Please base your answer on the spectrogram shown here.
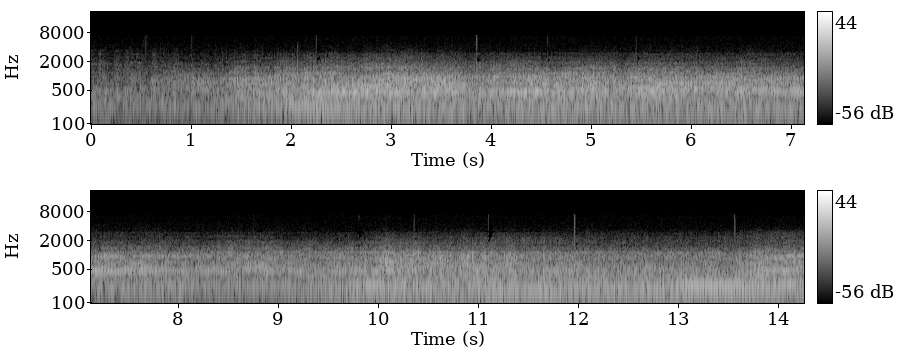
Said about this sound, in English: Hey, what ship was that just took off?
